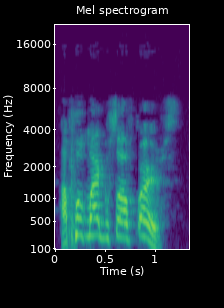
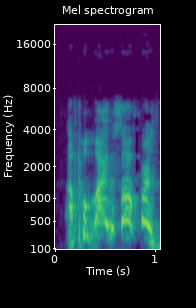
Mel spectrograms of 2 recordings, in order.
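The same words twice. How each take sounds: First: Said in the usual way. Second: I put Microsoft first jumped way higher; emphatic repeat. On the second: Real, not acted. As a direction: hammer the point home. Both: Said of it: "think about where I put Apple".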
